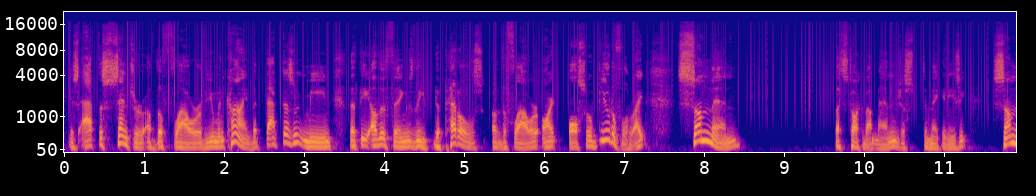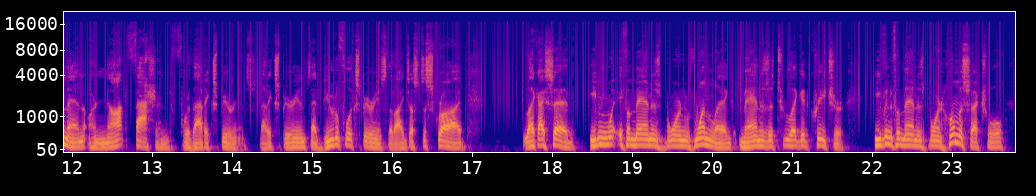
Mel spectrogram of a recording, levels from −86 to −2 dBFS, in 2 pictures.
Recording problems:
crackle, like an old record; faint; 25 dB below the speech

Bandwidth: 17 kHz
